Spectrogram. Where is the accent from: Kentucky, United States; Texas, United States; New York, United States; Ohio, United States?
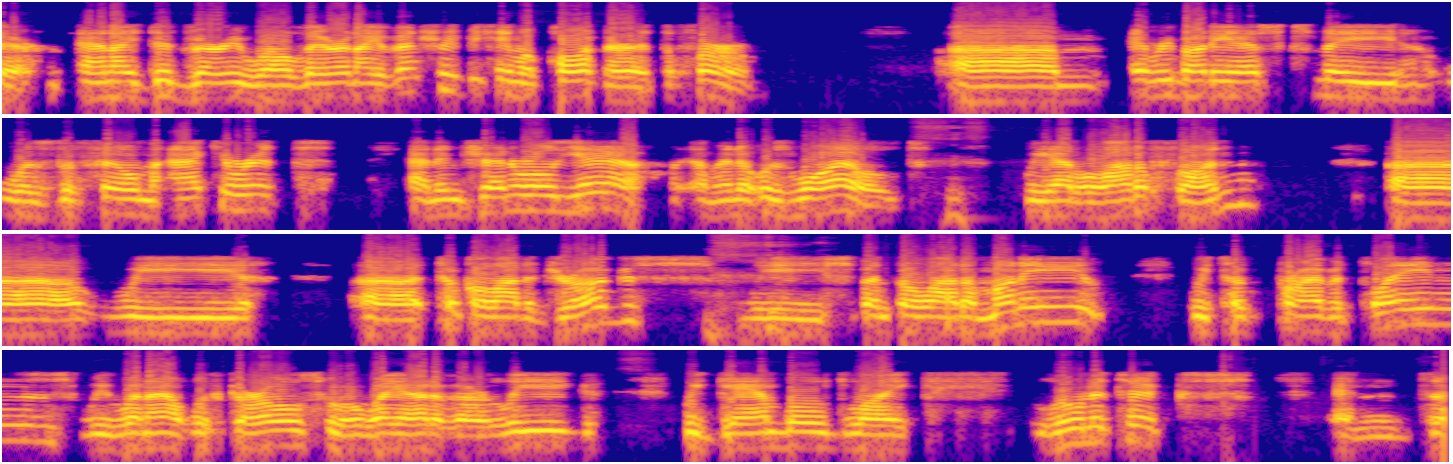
New York, United States; now in Los Angeles, United States; I now live in Los Angeles, but I grew up in New York.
